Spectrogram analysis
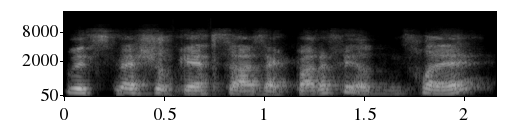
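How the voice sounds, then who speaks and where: A woman's voice: on the low side, a little fast. A woman co-hosting a live show, chatting casually with dry wisecracks. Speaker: co-host of a paranormal live show. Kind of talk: casual, bantering chat.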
